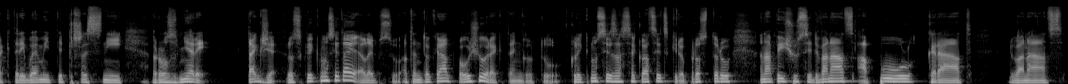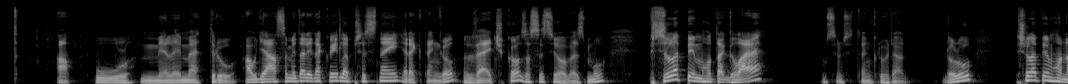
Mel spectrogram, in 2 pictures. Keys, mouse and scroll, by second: 0.1 click, 3.0 click, 7.5 KP_1, 8.2 KP_5, 9.4 click, 9.9 KP_1, 11.0 BackSpace, 11.4 KP_5, 12.5 click, 13.7 alt+scroll up 1, 15.3 v, 16.1 click.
